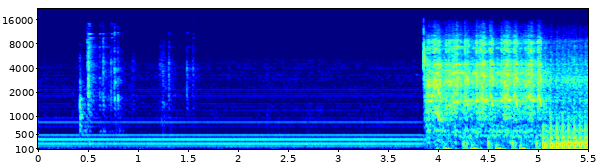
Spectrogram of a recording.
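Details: 2007 Yamaha YFZ 450 after top and bottom end rebuild and new water pump seals and shaft: fires instantly into quick even single-cylinder idle with steady pulses; no coolant leaks, runs clean.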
